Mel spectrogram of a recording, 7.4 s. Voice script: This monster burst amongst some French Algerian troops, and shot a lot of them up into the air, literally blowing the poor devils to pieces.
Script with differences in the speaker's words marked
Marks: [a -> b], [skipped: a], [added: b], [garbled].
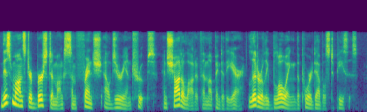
This monster burst amongst some French Algerian troops, and shot a lot of them up into the air, literally blowing the poor devils to pieces.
